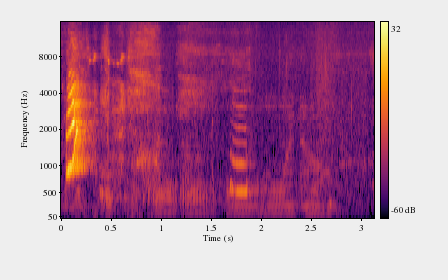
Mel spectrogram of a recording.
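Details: Newborn Cavalier King Charles Spaniel puppy as mother dog Paris whelps her first puppies indoors; a sharp squeal opens, then thin, wavering harmonic whimpers rise and fade over two seconds, with human voices nearby.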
